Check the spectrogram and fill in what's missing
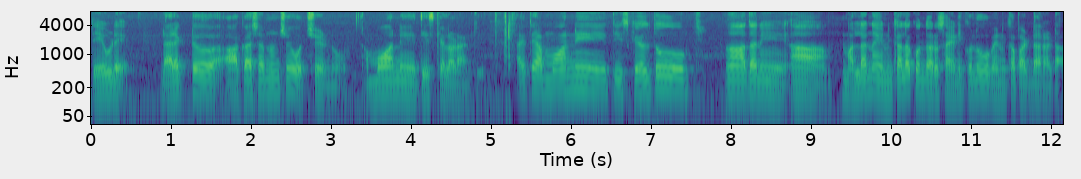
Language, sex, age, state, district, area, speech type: Telugu, male, 18-30, Telangana, Vikarabad, urban, spontaneous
